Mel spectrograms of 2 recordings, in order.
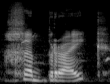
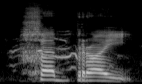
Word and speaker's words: gebruik: So the word is gebruik, the ch sound as before, and now we've added a new sound, ui, ui, gebruik.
